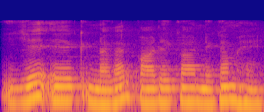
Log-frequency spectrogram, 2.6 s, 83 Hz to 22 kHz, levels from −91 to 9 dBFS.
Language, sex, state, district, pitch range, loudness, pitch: Hindi, male, Chhattisgarh, Raigarh, 135-150 Hz, -15 LUFS, 140 Hz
